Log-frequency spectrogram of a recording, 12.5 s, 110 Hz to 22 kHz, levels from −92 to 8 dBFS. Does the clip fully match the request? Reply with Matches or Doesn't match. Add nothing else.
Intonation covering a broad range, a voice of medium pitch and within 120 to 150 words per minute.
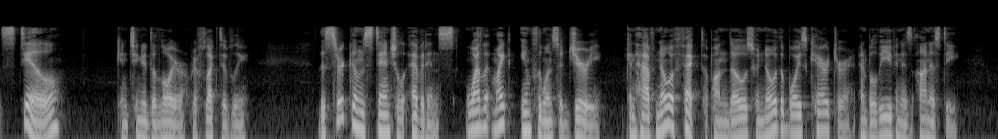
Doesn't match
